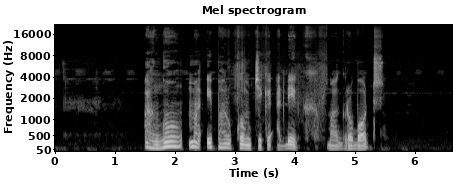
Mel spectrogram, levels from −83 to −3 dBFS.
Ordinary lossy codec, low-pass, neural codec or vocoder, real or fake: none; none; none; real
